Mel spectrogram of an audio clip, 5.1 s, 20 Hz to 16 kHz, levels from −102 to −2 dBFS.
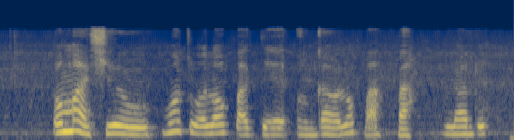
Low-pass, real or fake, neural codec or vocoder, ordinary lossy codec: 7.2 kHz; fake; codec, 16 kHz, 4 kbps, X-Codec, HuBERT features, trained on general audio; none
